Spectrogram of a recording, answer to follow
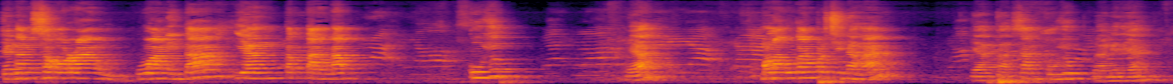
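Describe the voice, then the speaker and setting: A man's voice: sits high, slow, long pauses, slight background noise. Javanese pastor guy preaching, jokey, asks the crowd stuff, drags words out singsong, super echoey hall, mic far off. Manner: jokey, quizzes the congregation with questions. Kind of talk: live sermon.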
